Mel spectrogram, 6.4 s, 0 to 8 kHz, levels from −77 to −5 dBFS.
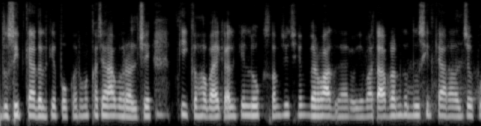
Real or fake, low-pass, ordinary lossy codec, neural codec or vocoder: fake; none; none; codec, 16 kHz, 0.8 kbps, ZipCodec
